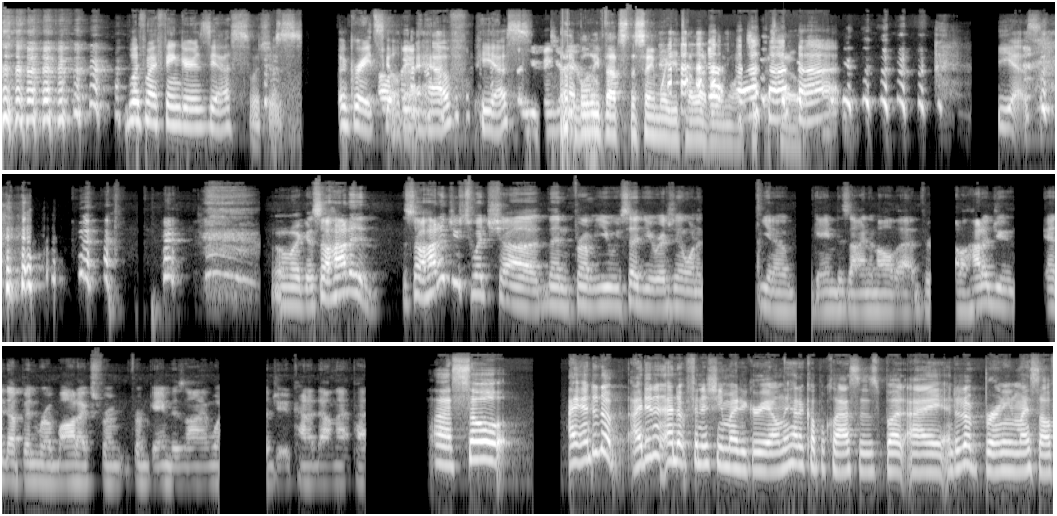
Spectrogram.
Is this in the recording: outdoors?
no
